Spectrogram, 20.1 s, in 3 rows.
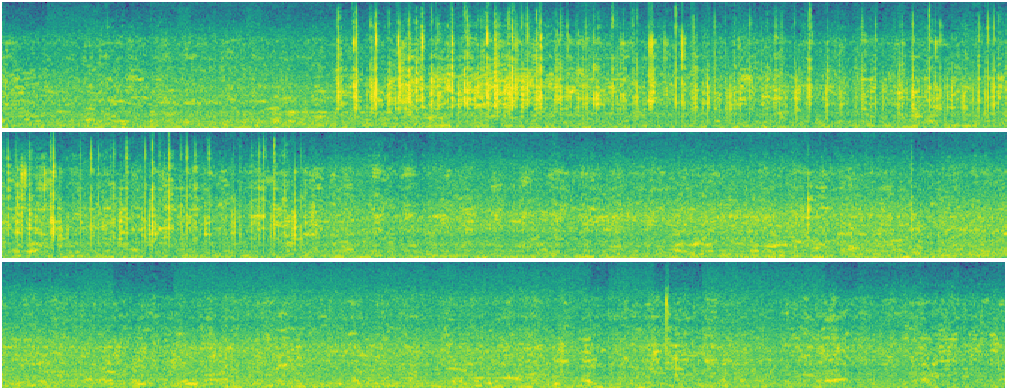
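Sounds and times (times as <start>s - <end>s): train wheels rumbling: 0.2s - 20.0s
rapid clicking and rattling: 2.1s - 10.9s.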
